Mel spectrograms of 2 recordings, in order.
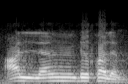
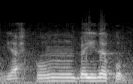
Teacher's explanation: فكلها يقرأها السوسي بالإخفاء في هذه الحالة، تكون الميم مخفية في هذه الحالة، ولم يعبر عنها الناظم بالإدغام لأنه لم يتحقق الإدغام وإنما تحقق فيها الإخفاء.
